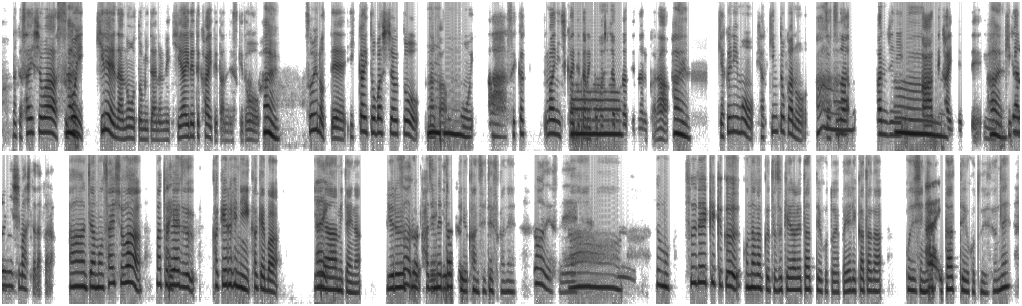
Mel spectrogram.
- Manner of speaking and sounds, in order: other noise; tapping
- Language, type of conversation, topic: Japanese, podcast, 自分を変えた習慣は何ですか？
